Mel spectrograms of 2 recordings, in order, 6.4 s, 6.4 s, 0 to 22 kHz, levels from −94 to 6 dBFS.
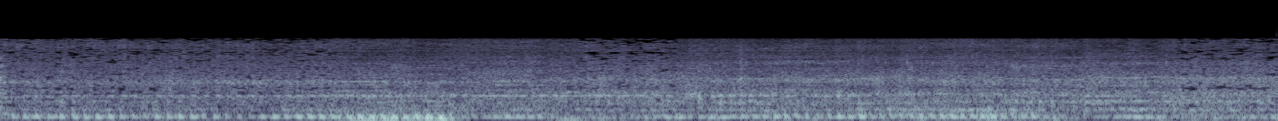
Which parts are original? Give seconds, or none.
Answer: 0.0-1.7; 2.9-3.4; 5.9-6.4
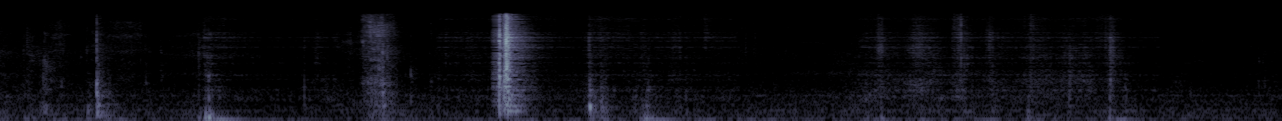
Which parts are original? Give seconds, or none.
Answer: 0.0-1.0; 1.7-2.2; 3.7-4.3; 5.8-6.4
